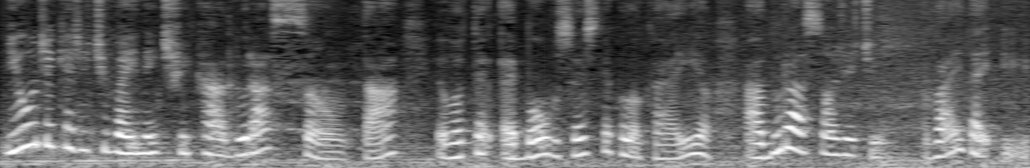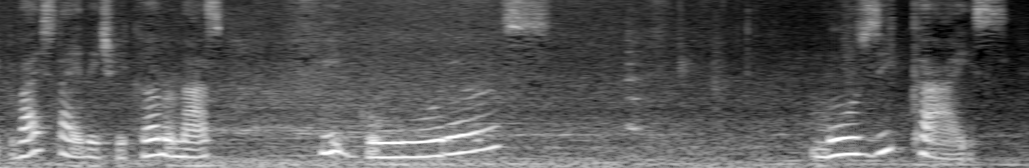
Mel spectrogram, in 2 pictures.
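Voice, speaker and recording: A woman's voice: a little high, lively intonation, brisk, creaky, few pauses, a little mellow, a little hiss or hum. A Brazilian woman teaching a casual music theory lesson, explaining patiently and singing notes and imitating sounds to show them. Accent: Brazilian Portuguese.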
